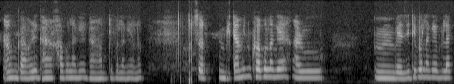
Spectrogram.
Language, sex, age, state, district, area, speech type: Assamese, female, 30-45, Assam, Dhemaji, rural, spontaneous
